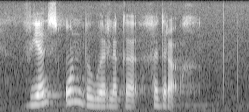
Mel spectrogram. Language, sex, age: Afrikaans, female, 19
